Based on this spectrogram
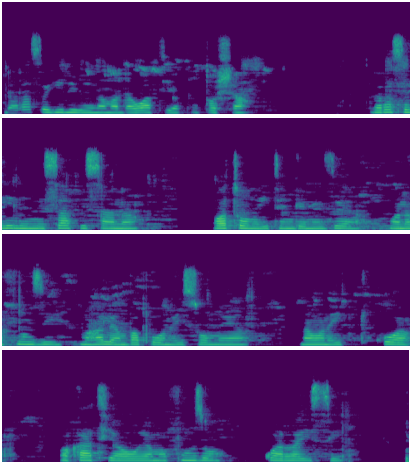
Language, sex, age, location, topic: Swahili, female, 36-49, Wajir, education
